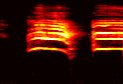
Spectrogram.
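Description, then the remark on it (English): Two loud seagull cries, the first drawn out and sliding downward at the end, the second steady and cut off, with a short gap between them and no one talking. “A seagull's cry.”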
